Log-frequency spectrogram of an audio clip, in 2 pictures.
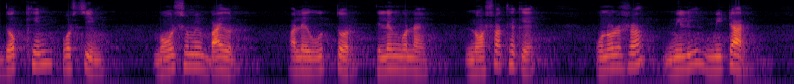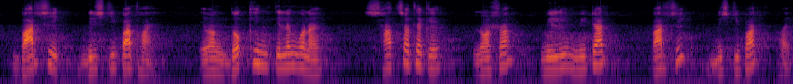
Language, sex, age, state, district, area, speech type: Bengali, male, 60+, West Bengal, Howrah, urban, read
